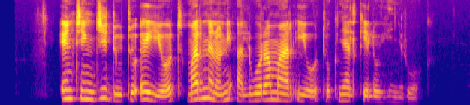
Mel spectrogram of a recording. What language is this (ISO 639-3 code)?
luo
